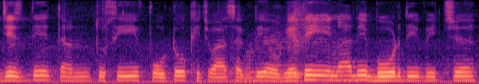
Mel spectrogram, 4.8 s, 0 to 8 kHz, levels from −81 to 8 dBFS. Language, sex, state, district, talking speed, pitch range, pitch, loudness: Punjabi, male, Punjab, Fazilka, 175 wpm, 135-150 Hz, 145 Hz, -15 LUFS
